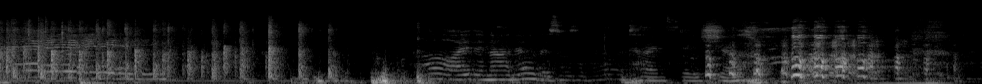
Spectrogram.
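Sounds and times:
audience applause: 0.0 - 3.4
speech: 5.0 - 8.2
laughter: 7.0 - 9.6.

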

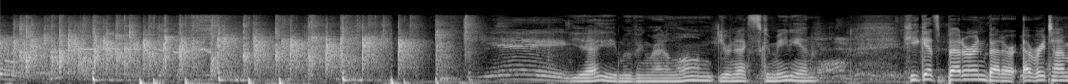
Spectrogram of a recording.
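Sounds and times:
audience applause: 0.0 - 4.3
speech: 5.8 - 8.3, 9.1 - 10.6.

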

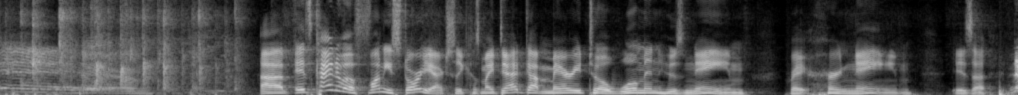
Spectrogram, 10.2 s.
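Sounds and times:
audience clapping: 0.0 - 3.0
speech: 2.6 - 10.1.

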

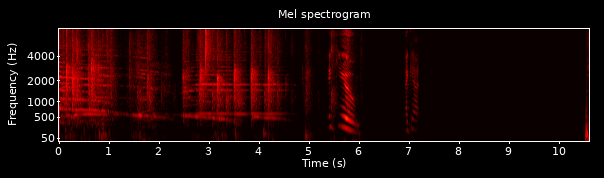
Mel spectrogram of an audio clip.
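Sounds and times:
audience applause at a stand-up comedy show: 0.0 - 4.8
speech: 7.0 - 7.4.

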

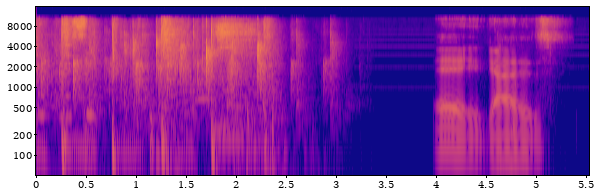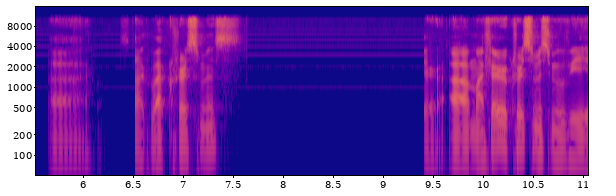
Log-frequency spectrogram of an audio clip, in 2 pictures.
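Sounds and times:
audience clapping hands: 0.0 - 3.2
speech: 4.0 - 7.6, 9.4 - 11.0.

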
